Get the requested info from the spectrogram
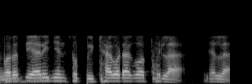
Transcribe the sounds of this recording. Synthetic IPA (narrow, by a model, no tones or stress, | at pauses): pɔɾet̪iaɾid͡ʒensɔpiʈʰakɔʈakɔt̪ʰila̰ | ɦela̰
